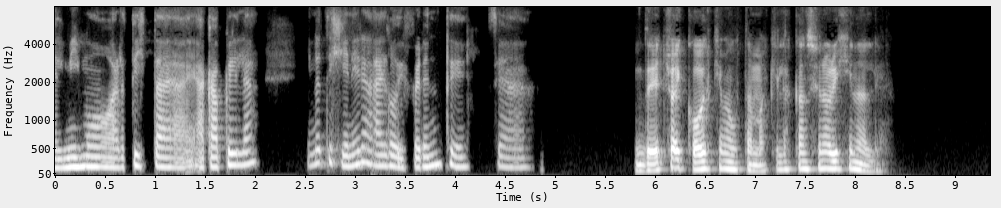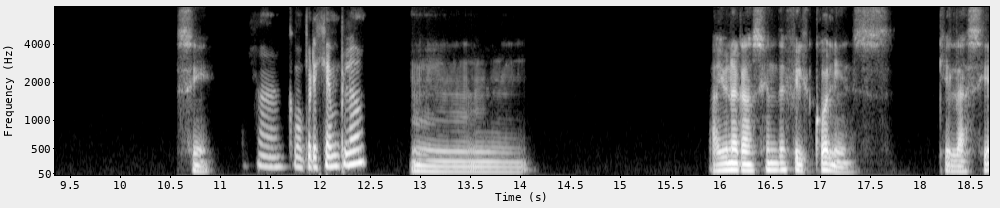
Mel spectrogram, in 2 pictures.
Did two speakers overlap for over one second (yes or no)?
no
